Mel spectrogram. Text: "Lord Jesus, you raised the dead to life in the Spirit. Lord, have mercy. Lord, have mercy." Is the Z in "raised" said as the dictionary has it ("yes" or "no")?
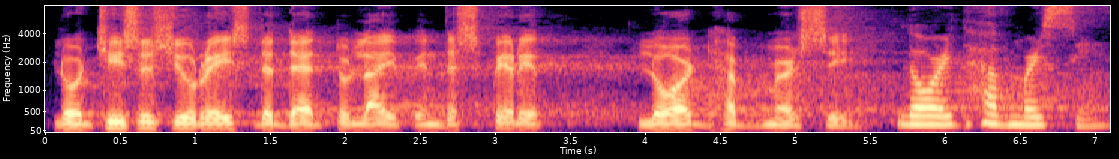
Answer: no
